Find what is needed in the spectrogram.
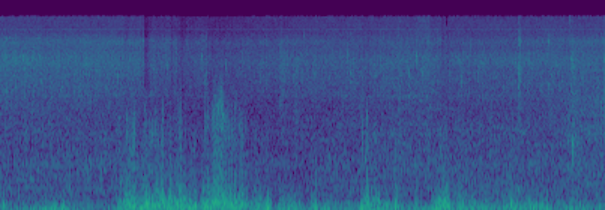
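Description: Wind buffeting the camera microphone in uneven gusts, getting much louder about one and a half seconds in.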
